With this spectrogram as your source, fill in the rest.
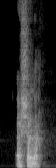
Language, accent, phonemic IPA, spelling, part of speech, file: French, Canada, /a.ʃa.lɑ̃/, achalant, verb, LL-Q150 (fra)-achalant.wav
- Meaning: present participle of achaler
